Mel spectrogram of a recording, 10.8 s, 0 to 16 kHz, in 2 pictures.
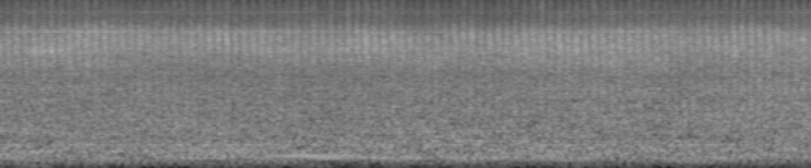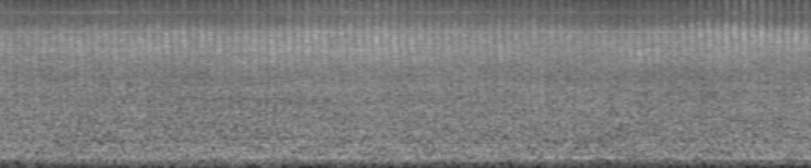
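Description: Sikorsky VH-60N Marine One helicopter running on the ground with its rotor turning: a steady noise of its twin turboshaft engines with fast, even rotor chop.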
